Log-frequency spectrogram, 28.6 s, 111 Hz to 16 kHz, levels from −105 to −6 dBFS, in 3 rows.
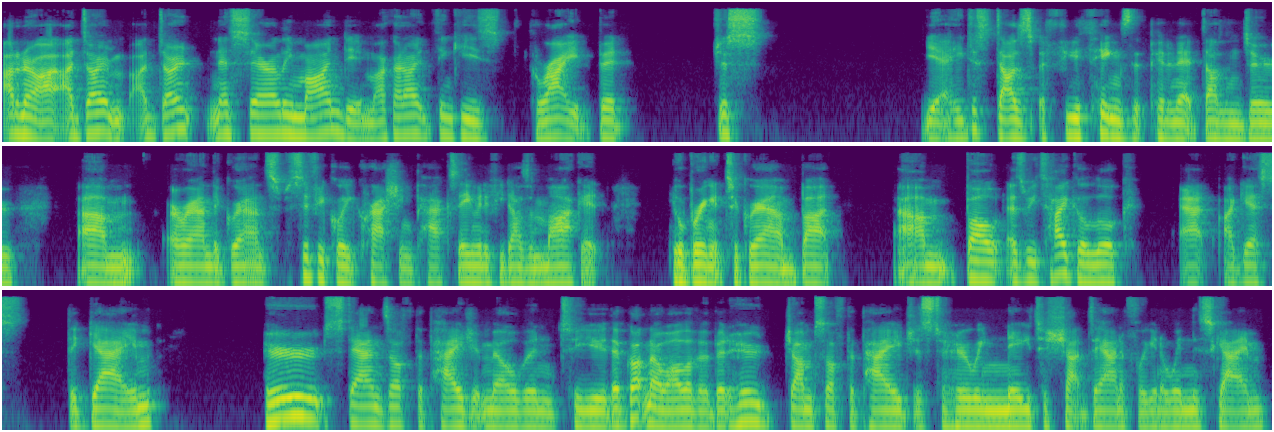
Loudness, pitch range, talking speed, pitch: -21 LUFS, 110-130 Hz, 200 wpm, 115 Hz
